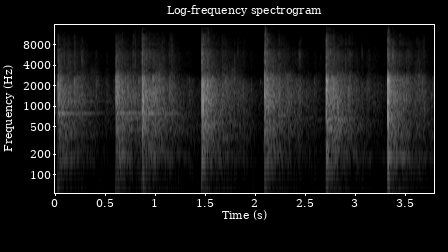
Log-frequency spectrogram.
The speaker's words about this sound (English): Go ahead and clap.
